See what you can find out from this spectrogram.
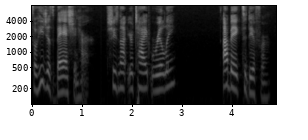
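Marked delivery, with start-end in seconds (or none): none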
